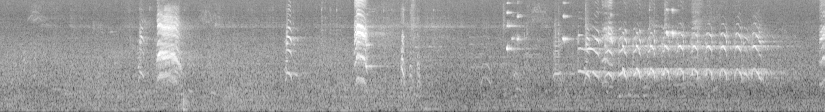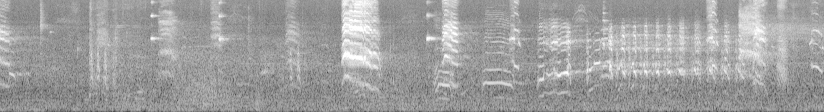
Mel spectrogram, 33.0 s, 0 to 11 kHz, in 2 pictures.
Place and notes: recorded with KORG MR-2, seagulls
